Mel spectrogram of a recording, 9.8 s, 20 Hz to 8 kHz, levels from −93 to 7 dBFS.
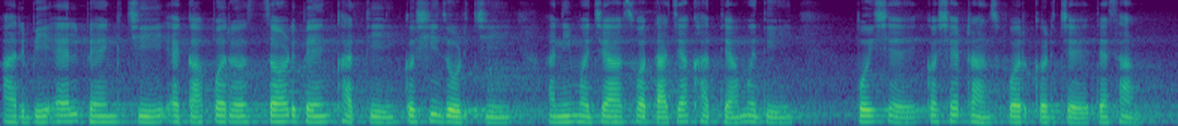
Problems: constant background noise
